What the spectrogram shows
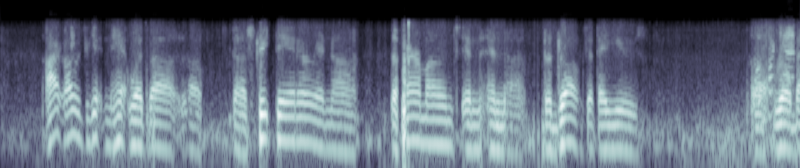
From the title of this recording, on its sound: FFCHT Conference Call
